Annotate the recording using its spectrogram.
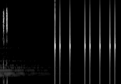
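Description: Simulated phone-keyboard key taps from a texting-story app: short, identical clicks at an uneven typing pace, starting about a second in as a message is typed. They follow the fading tail of a message chime and two quick ticks at the start.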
